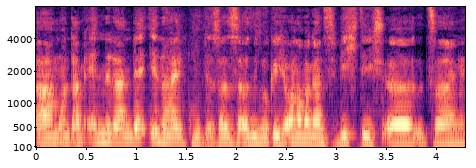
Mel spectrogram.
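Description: A somewhat breathy man with a fairly high pitch, fairly even intonation and a moderate pace. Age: 40s. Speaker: cardiologist and health video creator. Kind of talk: interview.

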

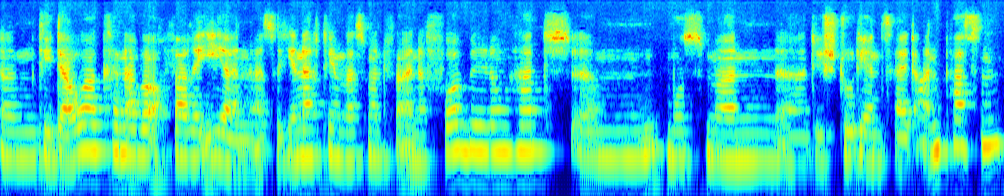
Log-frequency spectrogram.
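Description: A woman at a medium pitch, moderate pace and fairly even intonation. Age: 20s. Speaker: physician assistant. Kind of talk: interview. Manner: hesitant, many fillers.

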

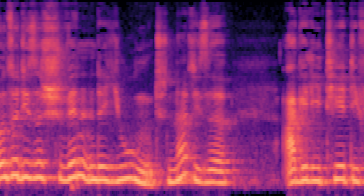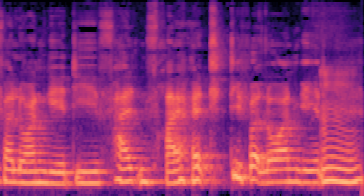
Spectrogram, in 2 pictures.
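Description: Somewhat breathy and dark, mellow in tone, a woman talks at a fairly slow pace with ordinary pitch variation and very even loudness. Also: medium pitch for a woman. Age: 40s. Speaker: podcast co-host. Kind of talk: casual chat.

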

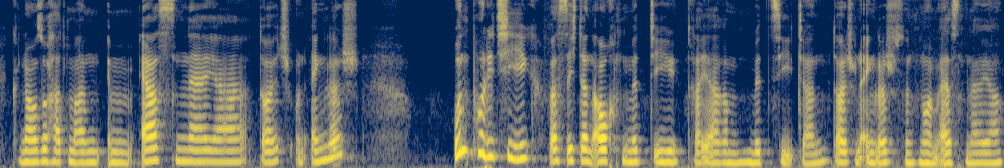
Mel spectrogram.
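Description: A woman's plain voice, a normal speaking voice, at a medium pitch and fairly slow pace with fairly even intonation, on a very clean recording with a silent background. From Lower Saxony, Germany (Nienburg). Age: 20s. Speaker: trainee tax clerk. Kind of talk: casual group chat. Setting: conference room.

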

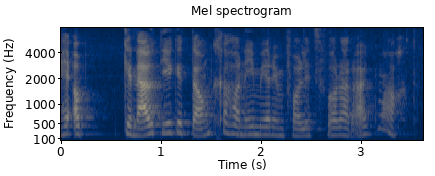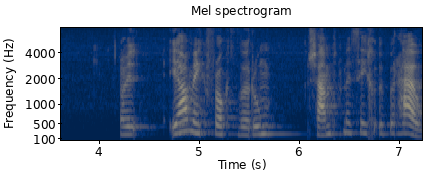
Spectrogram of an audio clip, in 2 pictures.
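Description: A woman speaks at a moderate pace with fairly even intonation and a fairly high pitch. Her loudness swings a lot, in a plain, everyday voice. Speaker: co-host, host's older sister. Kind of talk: casual chat.

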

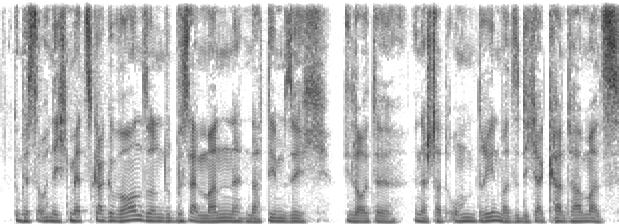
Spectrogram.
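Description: A man's medium-pitched voice, dark and mellow, somewhat breathy, at a moderate pace with fairly even intonation. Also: hardly any pauses, very even loudness. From northern Germany, Lauenburg an der Elbe. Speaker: podcast host. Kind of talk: casual interview; podcast promo. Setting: hotel in Hamburg.

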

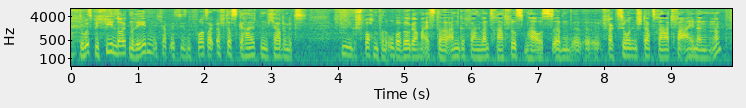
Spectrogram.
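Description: Noticeable background noise behind a man at medium pitch, talking at a very fast pace with ordinary pitch variation. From Germany, Neuwied (Rhineland). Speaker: lawyer. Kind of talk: interview. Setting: outdoors in a park.

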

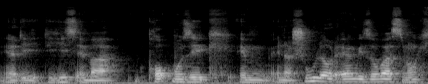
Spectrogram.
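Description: Speaking at a moderate pace, a man with a fairly low pitch and vocal fry has a dark, mellow tone, ordinary pitch variation and audible room echo around him. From northern Germany. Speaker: music education professor. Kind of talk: interview. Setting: office. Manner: halting.

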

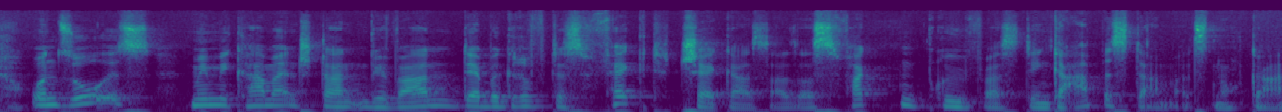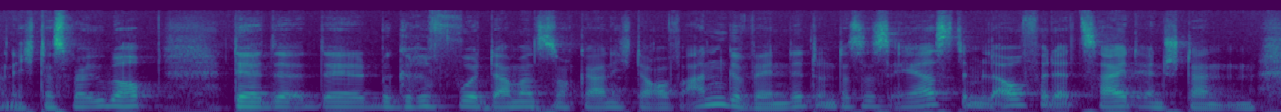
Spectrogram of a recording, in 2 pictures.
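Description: A somewhat breathy man's voice, fairly high for a man, with lively intonation and hardly any pauses. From Germany. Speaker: fact-checker, press spokesman. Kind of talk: podcast interview.

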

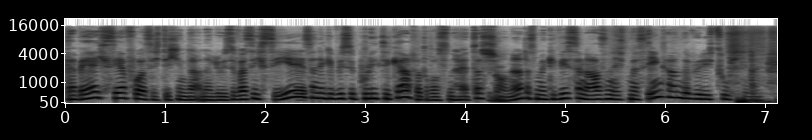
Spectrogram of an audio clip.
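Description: Over noticeable background noise, a woman talks at a very fast pace with hardly any pauses, using lively intonation at a medium pitch and very even loudness. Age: 40s. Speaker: think tank director. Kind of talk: TV panel discussion. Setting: TV studio.

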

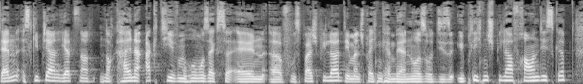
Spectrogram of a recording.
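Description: Delivery is very fast with ordinary pitch variation. The sound is dry and close, with no echo. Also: man, medium pitch for a man. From Mecklenburg-Vorpommern, rural village (born in North Rhine-Westphalia). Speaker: podcast co-host. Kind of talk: casual chat.

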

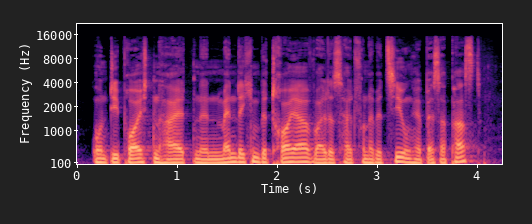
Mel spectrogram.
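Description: Speaking at a fairly quick pace, a man has a dark, mellow tone and fairly even intonation. The recording is very clean, with a silent background. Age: 20s. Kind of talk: podcast interview.

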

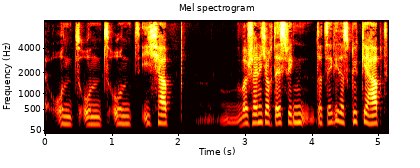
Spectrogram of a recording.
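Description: Recorded very cleanly against a silent background, a woman with fairly low pitch speaks in a dry, close sound with no echo. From Turkey, Istanbul. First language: Turkish (speaking German). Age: 30s. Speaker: stage actress. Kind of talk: casual interview.

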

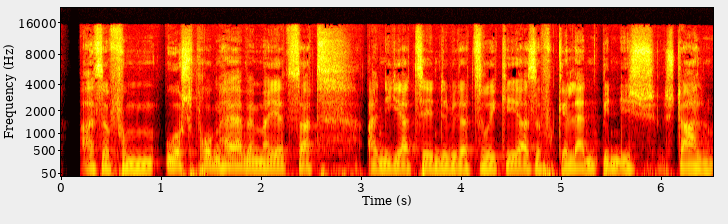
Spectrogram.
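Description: A man in a normal speaking voice talks at a medium pitch and a moderate pace with fairly even intonation. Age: 50s. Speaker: bus driver. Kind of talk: casual interview.

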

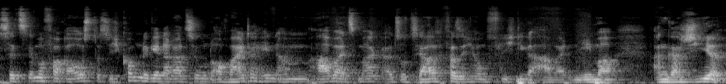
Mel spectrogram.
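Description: A man speaks at medium pitch and a moderate pace. His pitch varies in an ordinary way, with audible room echo. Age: 50s. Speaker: economist. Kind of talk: interview.

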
